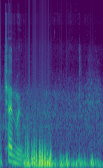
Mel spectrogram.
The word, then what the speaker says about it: Temu: say teu don't they if I was reading that word I would say teu just from the letters they say temu got to go with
